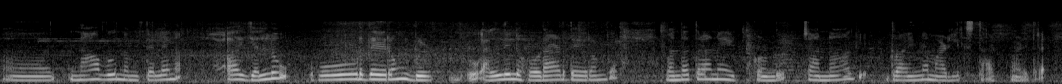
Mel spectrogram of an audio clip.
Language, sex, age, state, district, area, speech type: Kannada, female, 18-30, Karnataka, Koppal, urban, spontaneous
